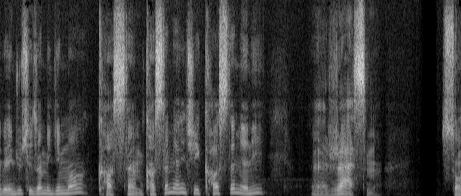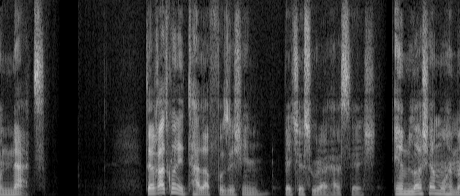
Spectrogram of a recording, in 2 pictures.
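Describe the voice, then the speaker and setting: A male English teacher walks through textbook vocabulary, spelling each word slowly and repeating it for his students. His pitch rises and falls in a lively way, and the close, dry recording has no room sound. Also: dry recording. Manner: spells words slowly and repeats them for learners; switches between Persian explanation and slow English reading.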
